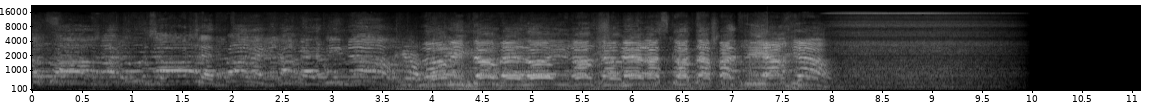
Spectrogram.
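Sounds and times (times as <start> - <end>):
steady background hiss: 3.5 - 10.0.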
